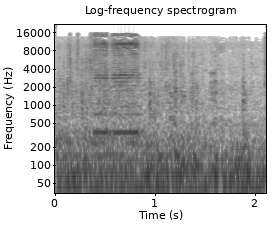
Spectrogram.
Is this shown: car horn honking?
yes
